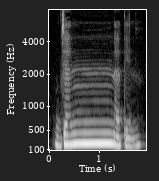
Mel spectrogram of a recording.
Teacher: جنتن نون پشدہ، تو یہاں پر ہم کریں گے غنہ، یعنی کہ نون کو ہولڈ کریں گے دو سیکنڈس. جن کے بعد ہے تن، تا مربوطہ پر جو تنوین ہے کسرہ کی وہ ہے برابر برابر، یعنی کہ ہم نے یہاں پر اظہار کرنا ہے.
